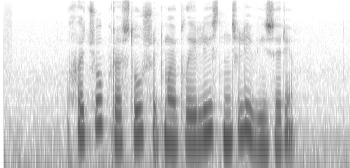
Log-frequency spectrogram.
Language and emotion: Russian, sad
